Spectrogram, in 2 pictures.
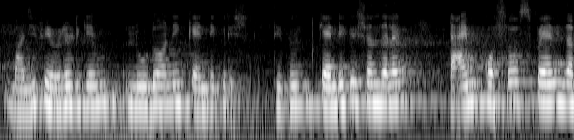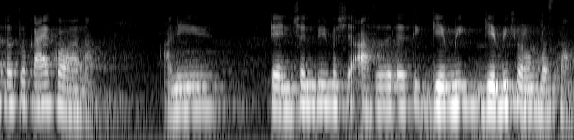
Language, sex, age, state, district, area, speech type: Goan Konkani, female, 45-60, Goa, Murmgao, rural, spontaneous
